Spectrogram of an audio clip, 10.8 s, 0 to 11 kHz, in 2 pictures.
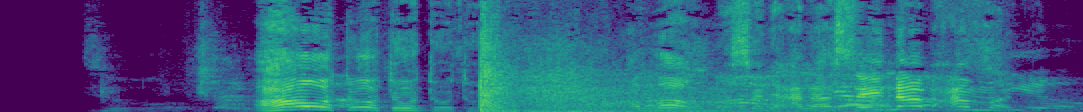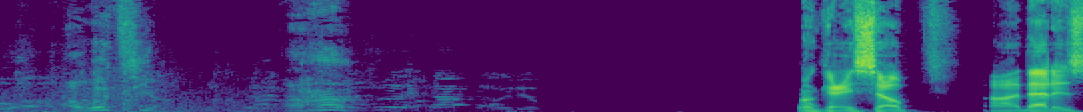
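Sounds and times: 
people shouting excitedly: 0:00.5 - 0:02.3, 0:03.2 - 0:08.0
speech: 0:00.5 - 0:06.3, 0:06.9 - 0:07.3, 0:09.4 - 0:10.8
missile strike explosion: 0:02.4 - 0:07.8
sustained rumbling after a missile strike: 0:02.4 - 0:07.9.

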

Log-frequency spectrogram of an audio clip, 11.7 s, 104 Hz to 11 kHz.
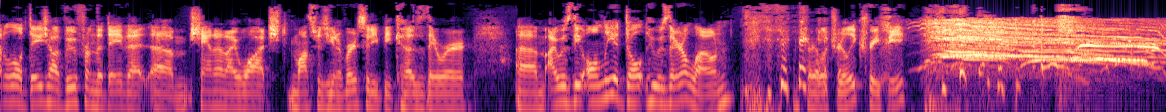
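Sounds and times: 
speech: 0:00.0 - 0:10.9
laughter: 0:07.4 - 0:11.3
many children screaming and shrieking at once: 0:09.1 - 0:11.6.

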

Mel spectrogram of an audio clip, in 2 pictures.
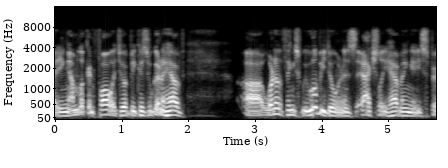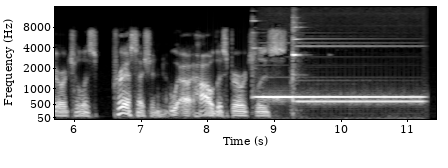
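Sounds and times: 
speech: 0:00.0 - 0:02.3, 0:02.9 - 0:09.5
electronic doorbell tone: 0:08.7 - 0:11.4.

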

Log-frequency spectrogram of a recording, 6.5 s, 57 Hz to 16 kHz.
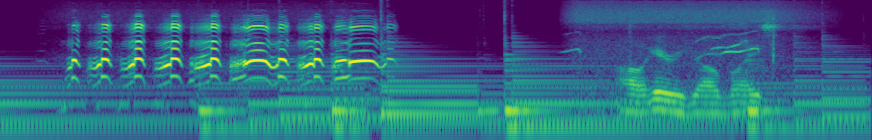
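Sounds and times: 
flock of snow geese honking: 0:00.4 - 0:03.1, 0:04.2 - 0:06.2
speech: 0:04.8 - 0:05.9.

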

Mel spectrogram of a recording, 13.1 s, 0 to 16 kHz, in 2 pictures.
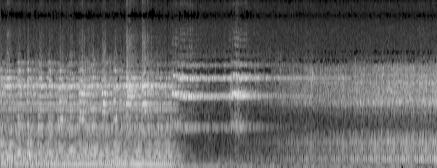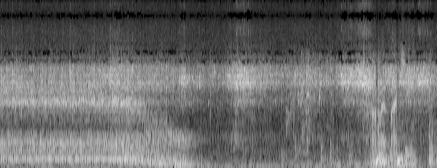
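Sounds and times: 
motorboat engine droning and revving: 0:00.0 - 0:13.0
water splashing: 0:04.4 - 0:13.0.

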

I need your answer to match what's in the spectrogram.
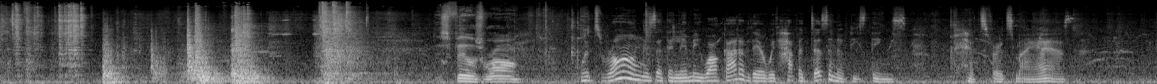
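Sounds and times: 
vehicle tailgate being opened: 0:00.8 - 0:04.0
speech: 0:04.6 - 0:10.9.

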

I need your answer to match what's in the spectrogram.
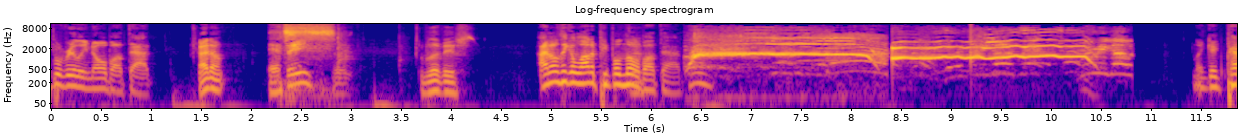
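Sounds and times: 
speech: 0:00.0 - 0:03.1, 0:03.7 - 0:04.3, 0:04.9 - 0:06.8, 0:11.4 - 0:11.8
woman yelling and screaming after a game: 0:06.4 - 0:10.6.

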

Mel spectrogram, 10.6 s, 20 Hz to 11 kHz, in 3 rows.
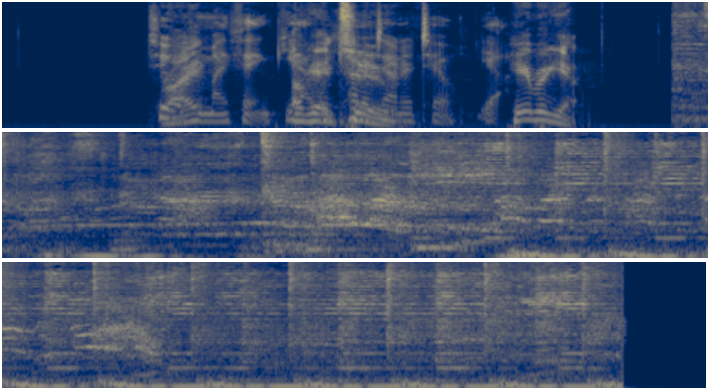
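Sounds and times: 
speech: 0:00.8 - 0:03.0
outdoor crowd shouting and cheering: 0:03.4 - 0:10.2
heavy pumping bass beat: 0:04.8 - 0:10.2.

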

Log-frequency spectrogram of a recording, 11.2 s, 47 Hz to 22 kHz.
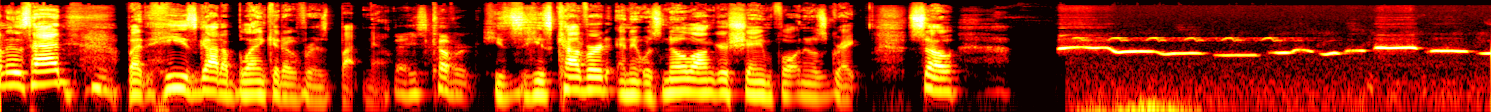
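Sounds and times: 
speech: 0:00.0 - 0:07.4
person whistling a tune: 0:08.0 - 0:11.1.

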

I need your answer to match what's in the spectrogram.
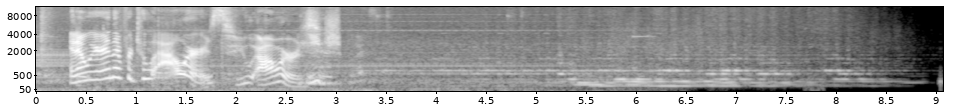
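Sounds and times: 
speech: 0:00.4 - 0:03.4
person imitating MRI brain scanner hum: 0:02.1 - 0:05.9.

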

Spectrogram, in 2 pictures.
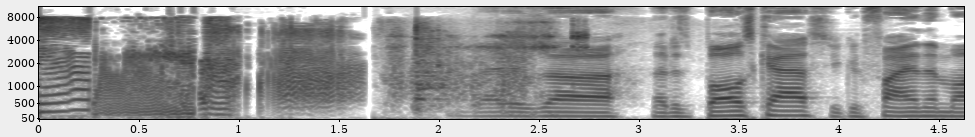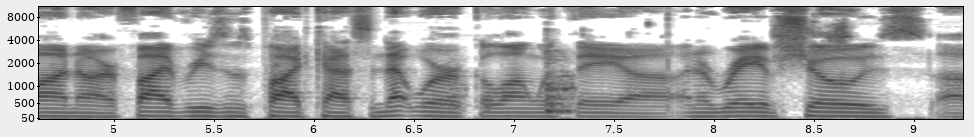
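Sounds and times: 
raspy sputtering fart noises: 0:00.0 - 0:02.7
speech: 0:02.5 - 0:09.2.

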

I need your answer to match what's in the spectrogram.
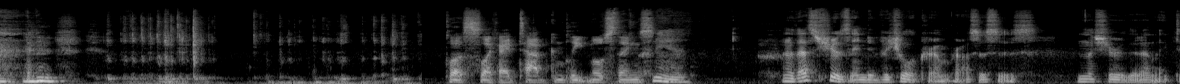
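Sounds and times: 
speech: 0:00.4 - 0:01.2, 0:04.5 - 0:07.0, 0:07.8 - 0:11.7
rapid typing on a blank computer keyboard: 0:01.0 - 0:04.2.

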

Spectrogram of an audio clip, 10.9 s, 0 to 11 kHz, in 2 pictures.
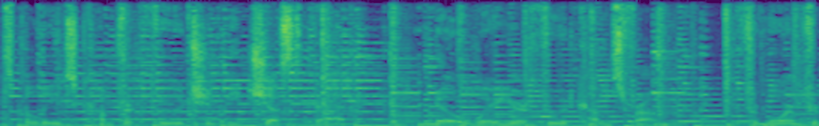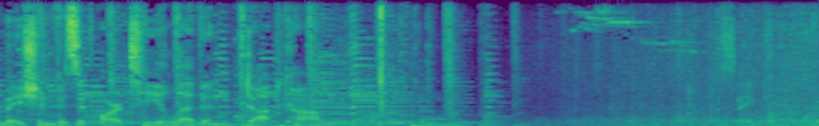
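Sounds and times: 
bus engine rumbling as it slows and stops: 0:00.0 - 0:10.9
speech: 0:00.1 - 0:08.0
thin bus brake squeal: 0:09.0 - 0:10.9.

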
